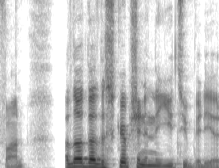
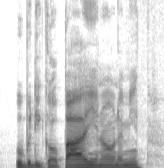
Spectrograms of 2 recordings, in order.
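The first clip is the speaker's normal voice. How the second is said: mock Italian accent, louder; 4 semitones higher, 4 dB louder than usual. Teasing the other speaker for adding Italian to a word, mock Italian accent. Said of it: "you're putting a little Italian to it".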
